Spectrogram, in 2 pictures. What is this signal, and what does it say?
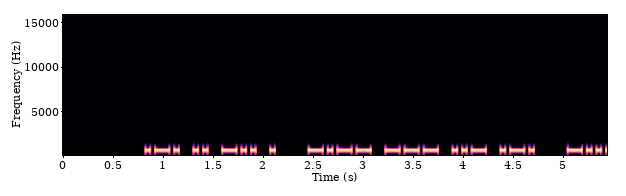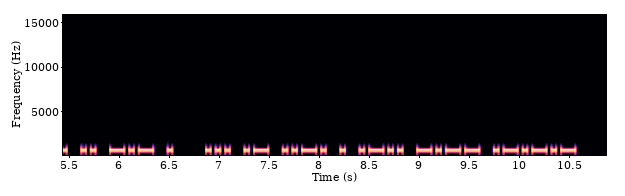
Morse code, heard as a keyed tone, about 25 wpm, 690 Hz. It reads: RIDE YOUR BIKE SAFELY.
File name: Easy Sentences with Hints - 25wpm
